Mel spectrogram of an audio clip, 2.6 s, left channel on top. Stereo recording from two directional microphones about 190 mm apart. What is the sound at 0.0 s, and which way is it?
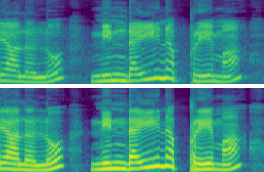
Speech, 50° right (ahead or behind).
